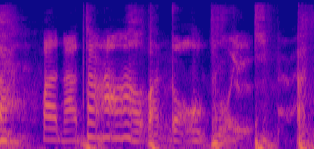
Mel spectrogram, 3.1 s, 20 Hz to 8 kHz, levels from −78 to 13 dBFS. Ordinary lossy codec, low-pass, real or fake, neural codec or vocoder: MP3, 48 kbps; 7.2 kHz; fake; codec, 16 kHz, 1 kbps, FreqCodec, larger model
